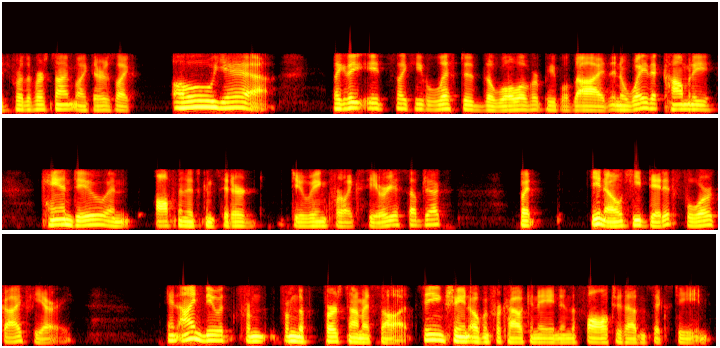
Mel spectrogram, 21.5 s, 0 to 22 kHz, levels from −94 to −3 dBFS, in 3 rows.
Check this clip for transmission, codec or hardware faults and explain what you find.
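One transmission fault stands out near the end: VoIP packet loss concealed by the speech codec, from 20.36 to 20.39 s. A gap of about 20 ms, consistent with a single lost frame, was filled by the Speex decoder, which repeated its last pitch and spectral shape at falling gain. It sounds like a brief stretched smear that fades. On a waveform the envelope sags smoothly rather than dropping to silence. On a spectrogram the preceding spectrum extends flat and dim before normal detail resumes.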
